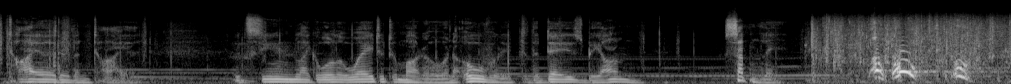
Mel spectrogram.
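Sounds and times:
speech: 0.2s - 1.6s, 2.3s - 6.6s, 7.2s - 9.0s
splash into icy cold water of a pool or lake: 8.0s - 10.1s.

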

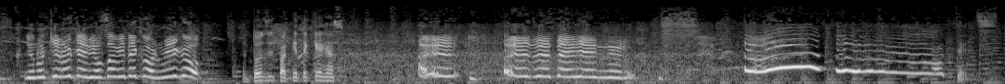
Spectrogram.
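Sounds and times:
speech: 0.2s - 6.8s, 7.4s - 7.9s, 9.6s - 10.0s
laughter: 2.7s - 9.4s
person crying and whimpering: 4.1s - 9.6s.

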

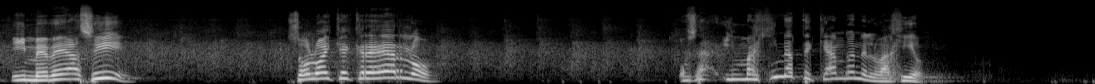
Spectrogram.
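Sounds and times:
audience applause: 0.0s - 7.6s
speech: 0.1s - 1.4s, 2.9s - 4.4s, 6.8s - 9.4s.

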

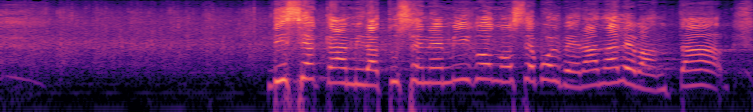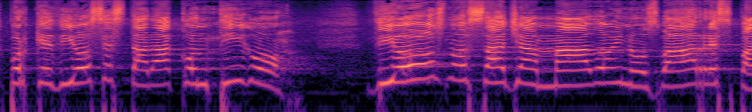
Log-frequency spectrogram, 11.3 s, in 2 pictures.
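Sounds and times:
audience applauding: 0.0s - 3.7s
speech: 2.0s - 11.2s.

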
